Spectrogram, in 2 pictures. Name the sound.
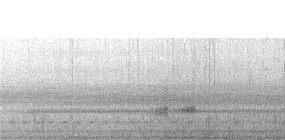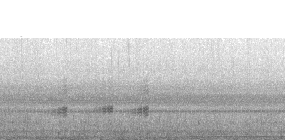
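river water flowing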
